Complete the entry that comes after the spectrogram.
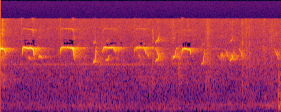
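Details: Chicks at a feed dish in a short burst of dense, high, shrill peeps, nearly continuous, ending with a brief noisy thump.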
